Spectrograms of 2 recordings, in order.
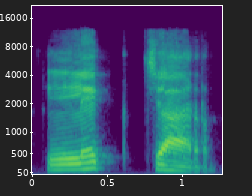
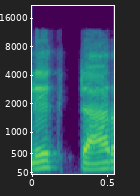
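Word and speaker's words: lecture: এটা কিন্তু লেকচার। এটা লেকটার বলি না।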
